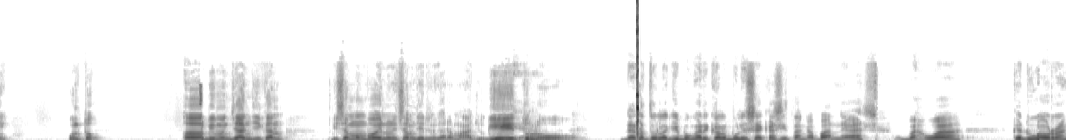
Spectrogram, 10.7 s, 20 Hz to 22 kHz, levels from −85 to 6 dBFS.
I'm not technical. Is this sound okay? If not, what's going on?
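No. At 1.98, 6.34, 8.73 and 10.35 seconds, brief glitches cut into the speech. That is damaged data in a compressed stream: the decoder stumbles on corrupted bits and loses its place, unlike dropouts, which simply go silent.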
